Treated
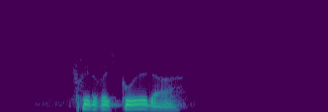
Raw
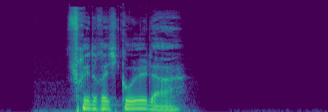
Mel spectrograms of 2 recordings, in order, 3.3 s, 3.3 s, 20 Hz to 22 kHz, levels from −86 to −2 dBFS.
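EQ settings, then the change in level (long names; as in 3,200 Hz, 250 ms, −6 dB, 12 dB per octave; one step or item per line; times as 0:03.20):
four-pole ladder band-pass 270 Hz, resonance 45%
parametric band 190 Hz +2.5 dB 0.7 octaves
−3.5 dB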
